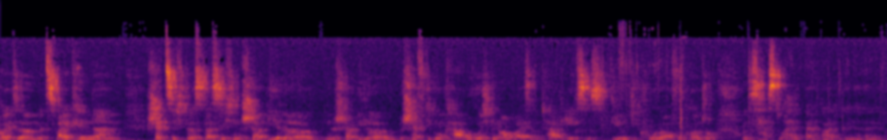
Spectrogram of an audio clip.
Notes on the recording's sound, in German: Wir entschuldigen die Tonqualität.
